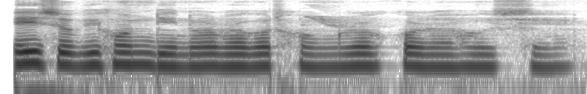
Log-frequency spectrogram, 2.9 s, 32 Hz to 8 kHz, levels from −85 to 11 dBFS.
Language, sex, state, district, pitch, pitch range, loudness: Assamese, male, Assam, Sonitpur, 165 Hz, 160-175 Hz, -18 LUFS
